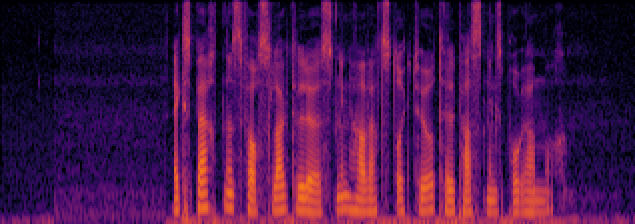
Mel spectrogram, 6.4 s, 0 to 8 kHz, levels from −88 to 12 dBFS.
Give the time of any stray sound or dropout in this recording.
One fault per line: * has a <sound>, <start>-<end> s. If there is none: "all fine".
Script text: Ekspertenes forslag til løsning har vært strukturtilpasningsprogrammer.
all fine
